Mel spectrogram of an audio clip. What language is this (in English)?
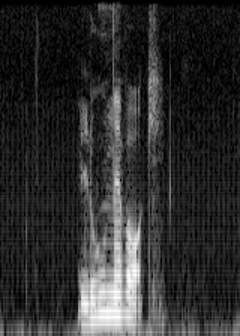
Norwegian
